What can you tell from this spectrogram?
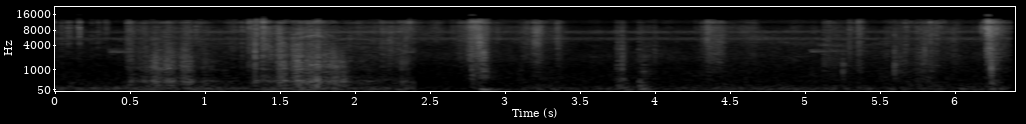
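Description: Quiet handling sounds: soft rustling and scraping of a hand stirring through fine grey powder in a clay pot, then a few light clicks and taps.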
